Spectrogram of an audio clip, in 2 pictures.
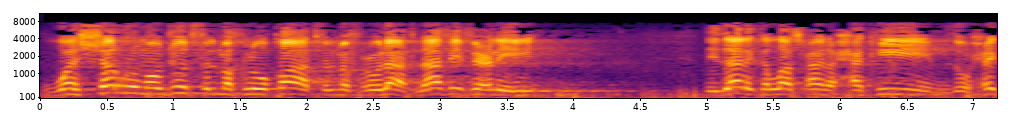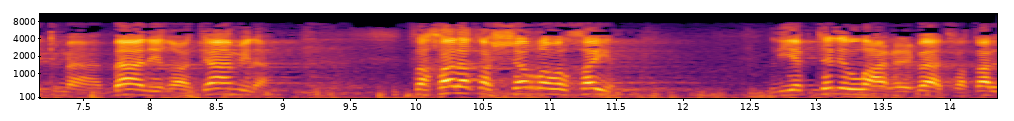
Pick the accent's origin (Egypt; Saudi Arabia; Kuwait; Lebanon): Kuwait; أليس هذا حقيقة ولا بس عندنا في الكويت؟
